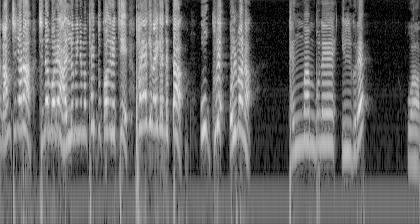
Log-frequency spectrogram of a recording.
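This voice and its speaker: Brash, bright-voiced woman show host. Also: high voice, no echo. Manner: brash and combative, rhetorical questions and swearing; acts out voices of opponents in her stories. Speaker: internet talk show host. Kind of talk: solo political talk broadcast.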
